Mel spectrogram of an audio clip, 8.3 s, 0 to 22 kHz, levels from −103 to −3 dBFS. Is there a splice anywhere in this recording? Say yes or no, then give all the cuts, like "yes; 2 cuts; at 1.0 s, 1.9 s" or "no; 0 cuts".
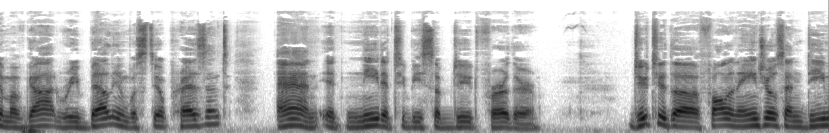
no; 0 cuts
